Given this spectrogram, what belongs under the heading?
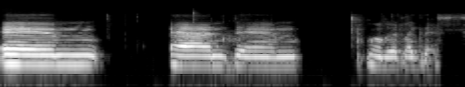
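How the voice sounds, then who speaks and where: A woman speaks with an Israeli accent. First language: Hebrew. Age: young. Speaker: communications director and religious movement representative. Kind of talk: presentation. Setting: synagogue event with audience, microphone. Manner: halting, many fillers.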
